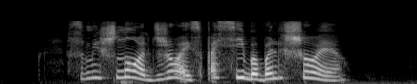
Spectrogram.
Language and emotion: Russian, positive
